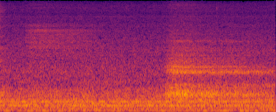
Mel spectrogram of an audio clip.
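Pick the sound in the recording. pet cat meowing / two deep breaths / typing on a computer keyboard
two deep breaths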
